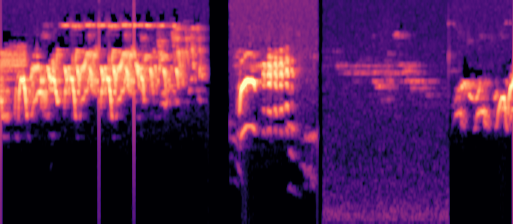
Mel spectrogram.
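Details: Veery producing a rich, rolling descending phrase, then a sharp downslurred call note, near silence, and a final short upward-rising fragment.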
